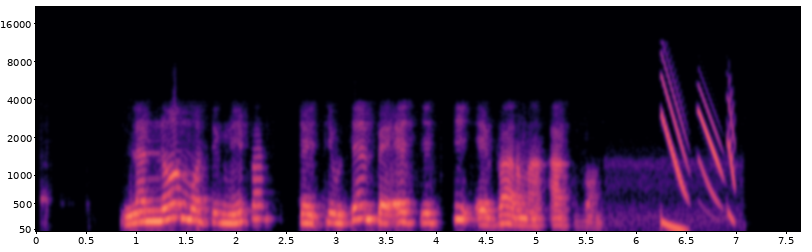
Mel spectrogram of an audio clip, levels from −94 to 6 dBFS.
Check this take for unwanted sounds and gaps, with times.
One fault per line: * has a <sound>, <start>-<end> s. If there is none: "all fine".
* has a chirp, 6.2-7.0 s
